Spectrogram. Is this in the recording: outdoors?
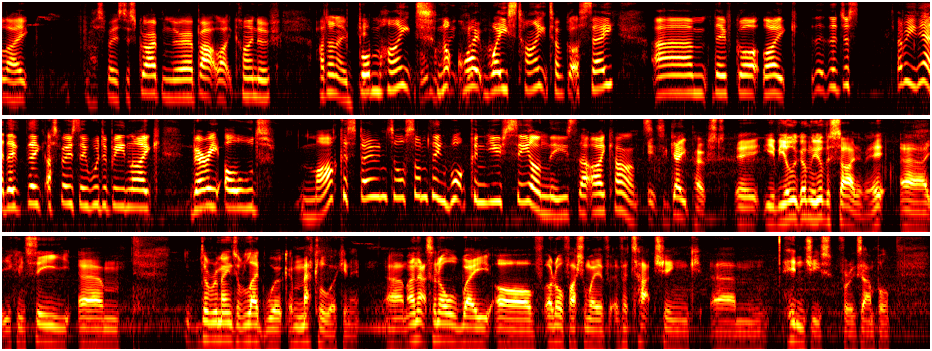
yes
